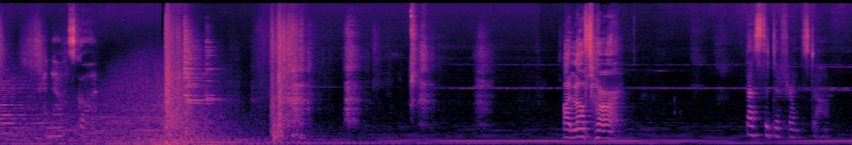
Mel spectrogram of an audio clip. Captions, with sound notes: And now it's gone. (gun fires) (Dom thuds) - I loved her. - That's the difference, Dom.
